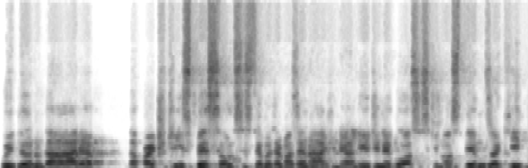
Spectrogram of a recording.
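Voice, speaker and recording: Using a plain, everyday voice, a man speaks at a fairly high pitch with fairly even intonation. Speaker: engineering assistant, inspection specialist. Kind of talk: webinar panel discussion. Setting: online webinar.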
